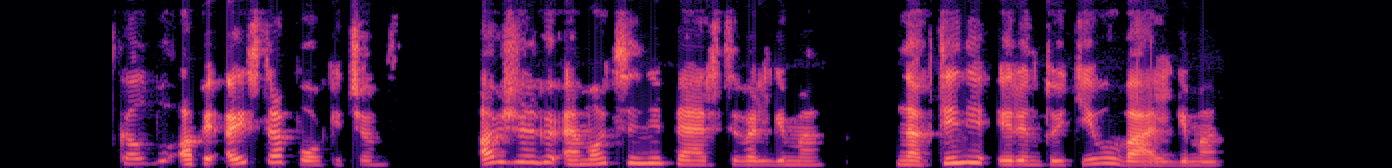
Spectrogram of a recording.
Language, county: Lithuanian, Vilnius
